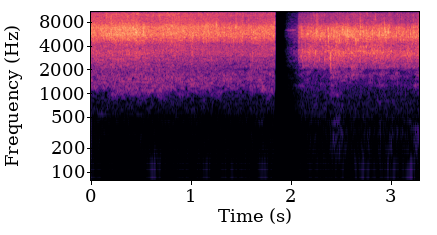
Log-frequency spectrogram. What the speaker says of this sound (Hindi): तकरीबन 6 से 7 मिनट के लिए मैं अच्छे से भूनूँगी ताकि जो टमाटर हैं वो अच्छे से गल जाए।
